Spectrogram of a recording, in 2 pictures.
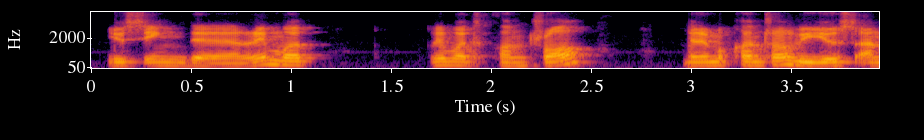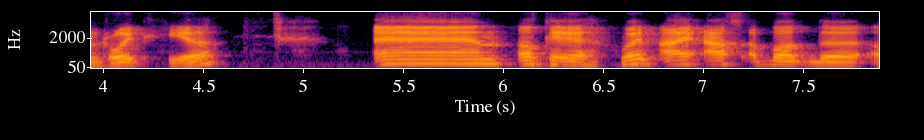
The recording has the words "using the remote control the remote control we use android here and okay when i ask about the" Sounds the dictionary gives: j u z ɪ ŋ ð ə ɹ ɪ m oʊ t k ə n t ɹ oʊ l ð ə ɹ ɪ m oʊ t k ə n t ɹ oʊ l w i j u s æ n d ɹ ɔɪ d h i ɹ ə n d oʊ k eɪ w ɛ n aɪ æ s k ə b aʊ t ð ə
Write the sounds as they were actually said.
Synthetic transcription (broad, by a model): j u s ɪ ŋ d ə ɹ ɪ m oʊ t k ə n t ɹ oʊ l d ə ɹ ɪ m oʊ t k ə n t ɹ oʊ l w i j u s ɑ n d ɹ ɔɪ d h i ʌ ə n oʊ k eɪ w ɛ n aɪ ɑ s ə b aʊ t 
